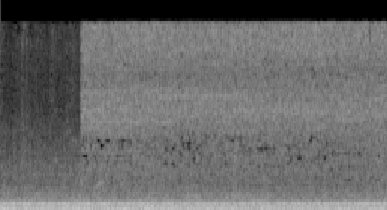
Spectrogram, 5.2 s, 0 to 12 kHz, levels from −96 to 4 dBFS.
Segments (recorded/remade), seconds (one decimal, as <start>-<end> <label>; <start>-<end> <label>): 0.0-1.6 recorded; 1.6-4.7 remade; 4.7-5.2 recorded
